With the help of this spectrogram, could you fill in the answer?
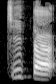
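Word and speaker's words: citta: 그래 보면은 그 찌따 마나스 어디 갑니까? 자, 그거 보세요. 찌따 찾았습니까? 그 여러분 책은 치따라 되어 있지만 그 원반은 찌따입니다.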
